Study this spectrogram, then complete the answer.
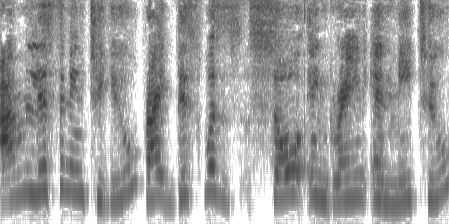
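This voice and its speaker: A woman's raised, projected voice, high-pitched, bright and sharp, with a Spanish accent over a quiet background. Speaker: podcast host and educator. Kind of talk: casual interview conversation.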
